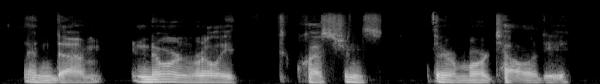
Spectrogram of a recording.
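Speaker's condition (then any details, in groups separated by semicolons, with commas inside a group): ALS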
